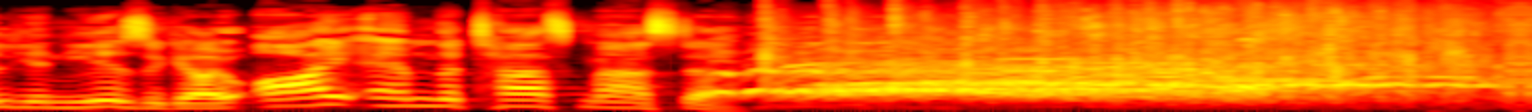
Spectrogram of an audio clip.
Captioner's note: cheering, applause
